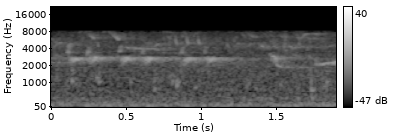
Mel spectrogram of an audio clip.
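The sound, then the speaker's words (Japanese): Thin, high chirps and whistled calls repeat over a steady background hiss, like small birds calling in a forest, recorded as-is inside the Afan woodland, with no voices present. “鳥の声は聞こえましたでしょこれはアファンの中の音ですそのままですね”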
